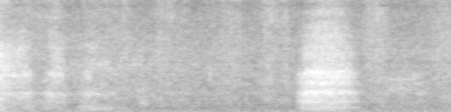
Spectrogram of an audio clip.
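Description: Near silence, broken once about one and a half seconds in by a short breathy exhale: a quiet laugh through the nose.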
